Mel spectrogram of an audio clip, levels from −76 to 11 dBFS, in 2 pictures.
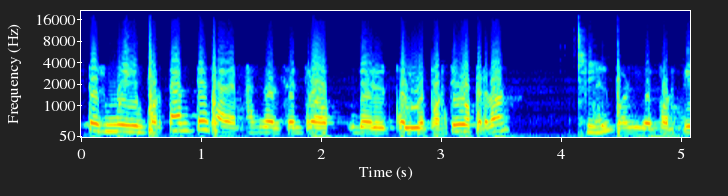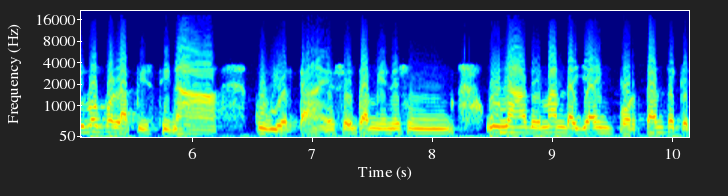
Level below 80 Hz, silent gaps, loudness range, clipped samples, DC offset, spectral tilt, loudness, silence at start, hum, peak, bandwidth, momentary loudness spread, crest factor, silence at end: -44 dBFS; none; 2 LU; under 0.1%; under 0.1%; -4.5 dB/octave; -19 LUFS; 0 s; none; -10 dBFS; 18.5 kHz; 5 LU; 8 dB; 0 s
